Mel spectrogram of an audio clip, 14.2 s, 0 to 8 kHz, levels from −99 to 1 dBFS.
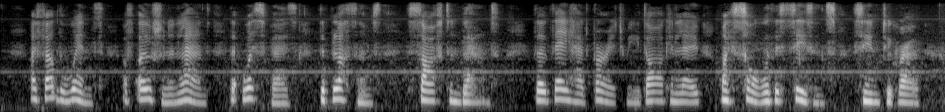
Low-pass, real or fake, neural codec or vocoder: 7.2 kHz; real; none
